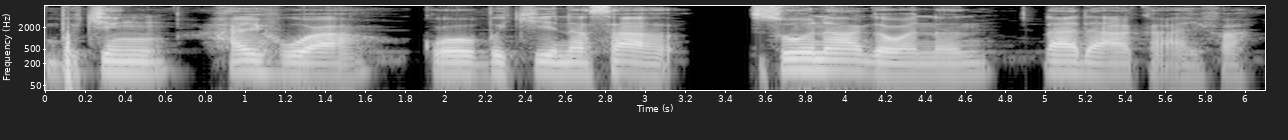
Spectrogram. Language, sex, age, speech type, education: Hausa, male, 30-45, spontaneous, secondary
